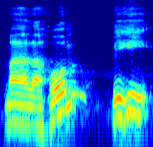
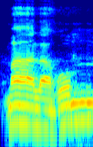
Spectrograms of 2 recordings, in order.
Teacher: Malahum bihi itu ikhfa syafawi, mim bertemu ba, ya. Ikhfa syafawi bacanya malahum, harus tertutup, terkatup ya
